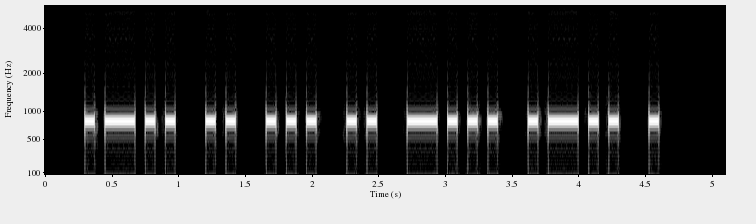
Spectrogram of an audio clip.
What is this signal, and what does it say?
Morse code, heard as a keyed tone, about 16 wpm, 800 Hz. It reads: LISIBLE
